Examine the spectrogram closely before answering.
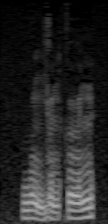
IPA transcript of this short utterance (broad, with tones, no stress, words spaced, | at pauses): wʊ˨˩ŋjɵ˨˩n kɵ˨˧n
